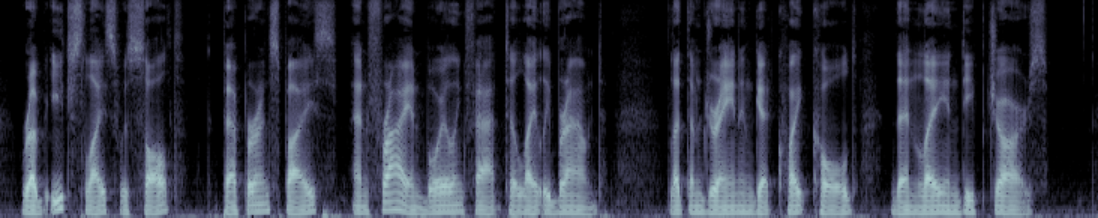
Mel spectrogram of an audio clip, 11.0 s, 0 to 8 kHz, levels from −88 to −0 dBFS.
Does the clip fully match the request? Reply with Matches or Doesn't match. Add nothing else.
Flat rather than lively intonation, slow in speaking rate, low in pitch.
Doesn't match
